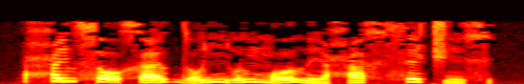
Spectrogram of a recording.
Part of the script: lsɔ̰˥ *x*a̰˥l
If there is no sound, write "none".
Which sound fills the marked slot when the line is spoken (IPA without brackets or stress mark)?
x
